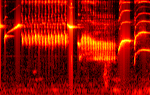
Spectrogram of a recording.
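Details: Canary singing to prompt mute canaries to sing again; rapid pulsed high trill, a sharp whistled upslur, then a lower rattling trill and brief rising whistles, all high-pitched and continuous.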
